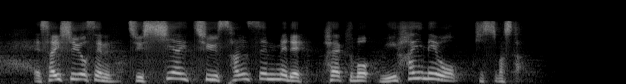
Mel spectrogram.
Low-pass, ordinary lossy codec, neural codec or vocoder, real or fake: none; none; codec, 16 kHz, about 1 kbps, DyCAST, with the encoder's durations; fake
